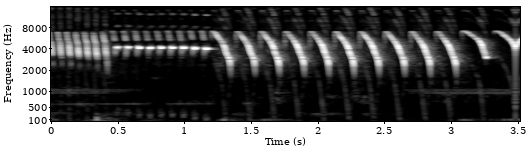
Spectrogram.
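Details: Canary singing master song for training other birds: rapid pulsed trill and steady repeated notes, then a long series of clear downward-swooping whistles about three per second.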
